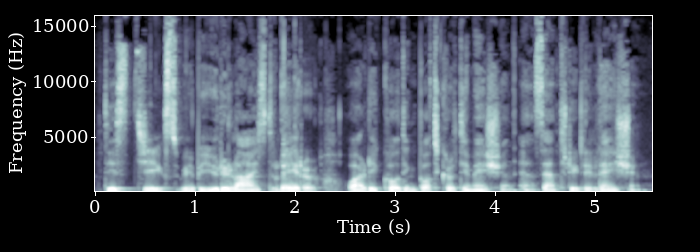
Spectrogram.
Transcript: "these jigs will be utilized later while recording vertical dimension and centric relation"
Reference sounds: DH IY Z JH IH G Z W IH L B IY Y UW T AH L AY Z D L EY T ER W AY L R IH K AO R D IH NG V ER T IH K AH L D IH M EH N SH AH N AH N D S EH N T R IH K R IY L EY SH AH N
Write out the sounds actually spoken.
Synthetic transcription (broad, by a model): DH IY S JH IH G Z W IH L B IY Y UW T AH L AY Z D L EY T ER W AY L R IH K AO R D IH NG B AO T K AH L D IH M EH SH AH N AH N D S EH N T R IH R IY L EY SH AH N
